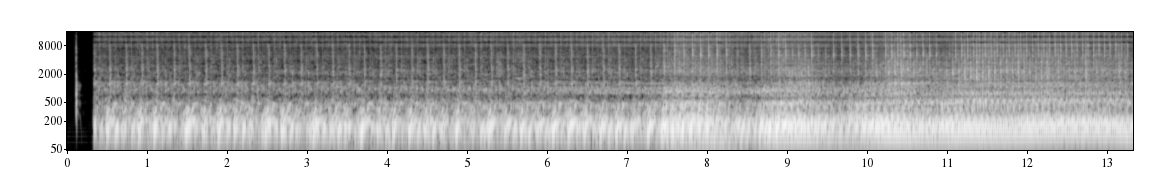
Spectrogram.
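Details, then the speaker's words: Junkyard 5.3L V8 on a homemade pallet test stand with Amazon harness, P01 ECU and added fuel pump: starts into an uneven, loping idle with irregular pulses, then surges as revs rise; rough running, didn't go as planned. "As you can see, it didn't go as planned. Bummer, but that's part of the deal when you buy engines from a junkyard."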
